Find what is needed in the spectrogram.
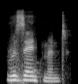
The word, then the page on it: resentment: Indian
